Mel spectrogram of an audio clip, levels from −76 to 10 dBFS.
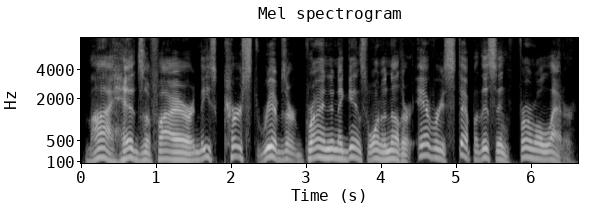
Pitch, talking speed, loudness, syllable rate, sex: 135 Hz, 170 wpm, -17 LUFS, 5.0 syllables/s, male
